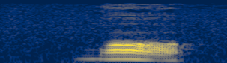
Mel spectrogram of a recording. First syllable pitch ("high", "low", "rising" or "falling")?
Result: falling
